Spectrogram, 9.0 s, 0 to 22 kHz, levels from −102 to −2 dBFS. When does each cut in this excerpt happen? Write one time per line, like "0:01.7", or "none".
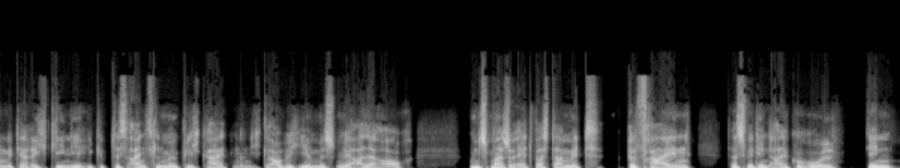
none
